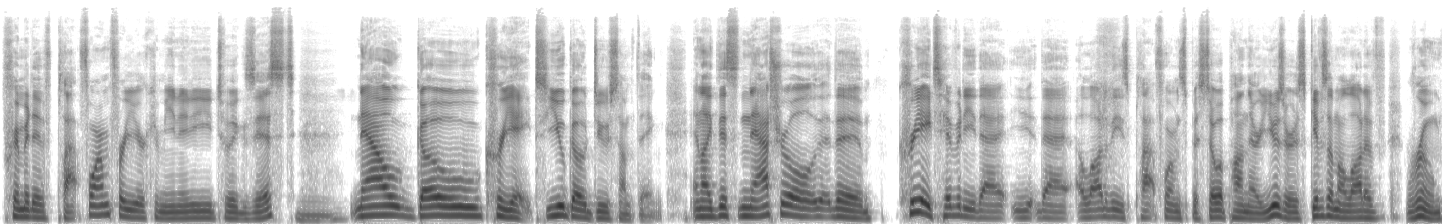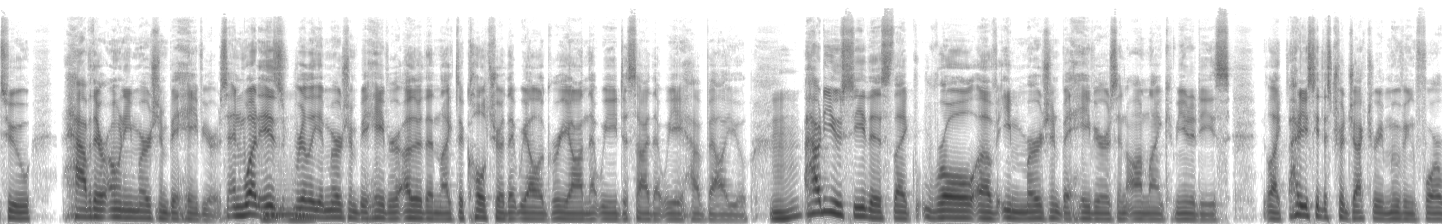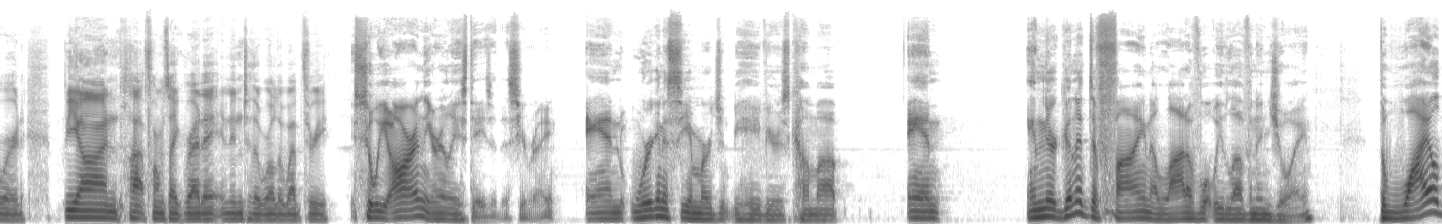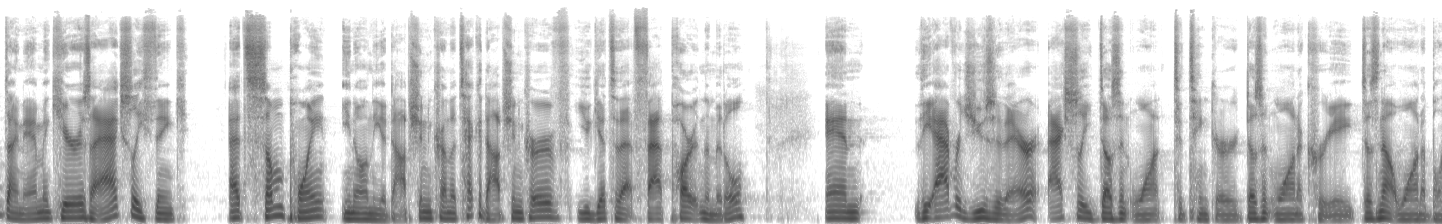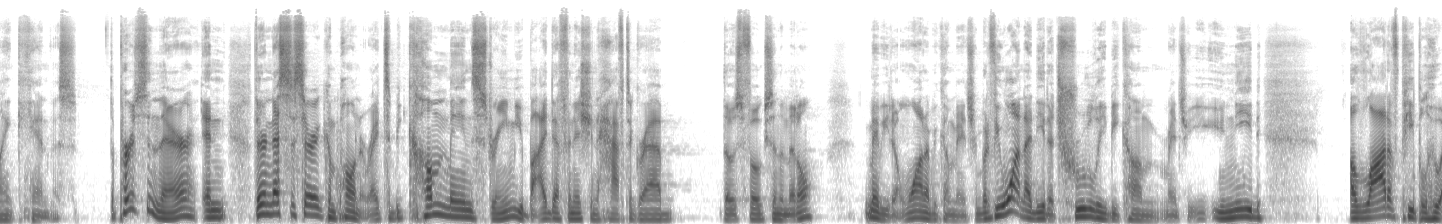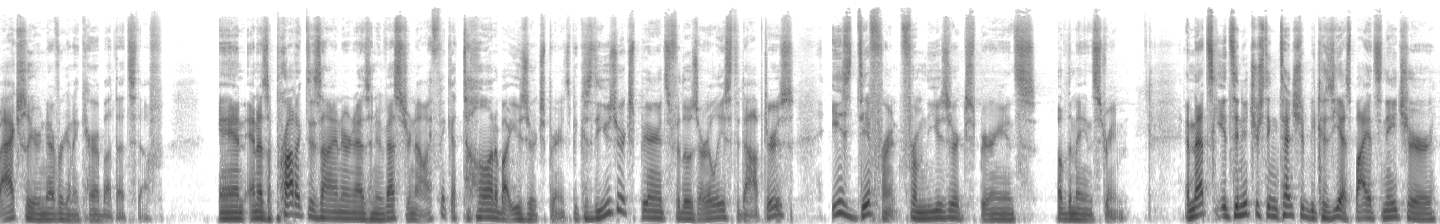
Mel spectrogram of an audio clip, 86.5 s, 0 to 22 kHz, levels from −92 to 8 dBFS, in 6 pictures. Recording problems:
uneven, jittery; strongly; from 1.5 s to 1:26

